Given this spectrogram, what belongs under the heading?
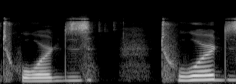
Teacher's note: you're going to lose your voicing after the Z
